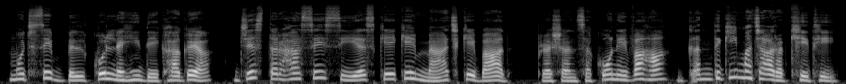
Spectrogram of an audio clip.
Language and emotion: Hindi, disgusted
